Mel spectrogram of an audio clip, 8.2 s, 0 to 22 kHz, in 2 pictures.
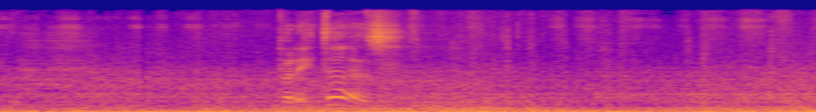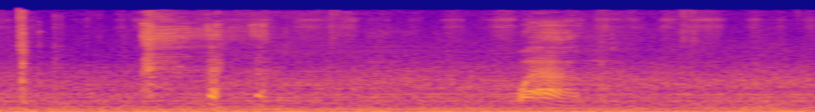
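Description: Audi A3 Sportback driving hard through corners on a B road, a steady road and engine rumble heard from inside the cabin under a man's brief spoken remarks.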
